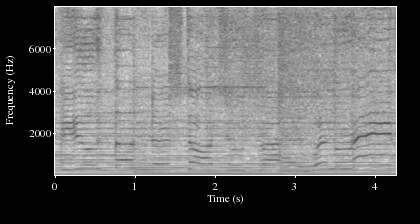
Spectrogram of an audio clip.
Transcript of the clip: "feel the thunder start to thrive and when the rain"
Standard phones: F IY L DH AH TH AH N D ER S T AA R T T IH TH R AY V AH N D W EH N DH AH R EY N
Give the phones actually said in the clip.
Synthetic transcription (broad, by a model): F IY L DH AH TH AH N D ER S T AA R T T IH T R AY AH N W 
